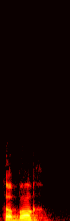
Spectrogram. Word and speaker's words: табак: тут еще, еще одно вот фонетическое явление – Значит, э, вот у нас есть табак, это тарелка. И ударение у нас на А. Табар, да? – На вторую. – На вторую а.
